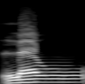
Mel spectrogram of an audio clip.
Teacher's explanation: lembutkan lafal wau dan monyongkan sedikit untuk menyempurnakan dari makhraj huruf wau bibir kita ke depan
